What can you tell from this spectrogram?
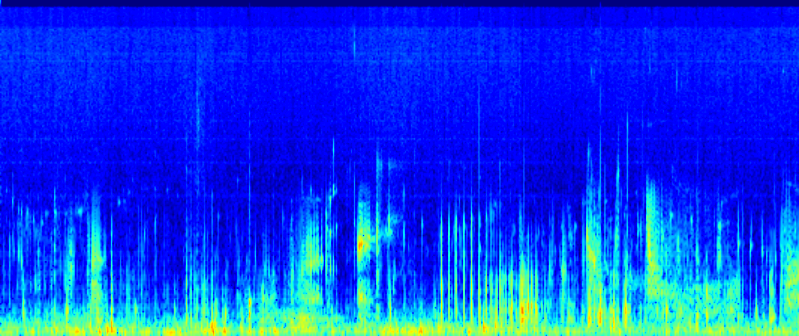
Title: [STOMACH NOISES] I can't get them under control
